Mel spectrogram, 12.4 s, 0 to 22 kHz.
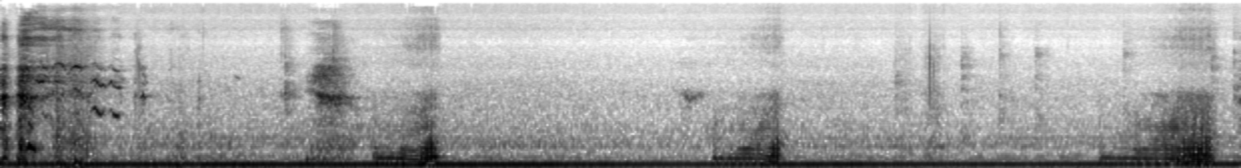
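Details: A sleeping 12-week-old Boston Terrier puppy snores in slow, rasping breaths, with a steady electrical hum underneath.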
